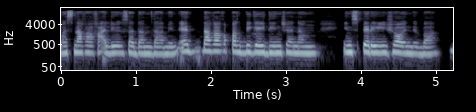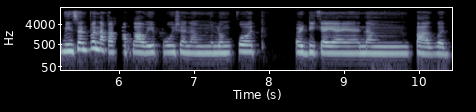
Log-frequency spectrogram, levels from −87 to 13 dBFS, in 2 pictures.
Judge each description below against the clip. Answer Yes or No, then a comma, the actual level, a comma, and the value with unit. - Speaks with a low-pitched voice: No, high, 215 Hz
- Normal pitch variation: No, narrow, 1.8 semitones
